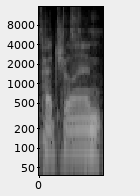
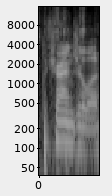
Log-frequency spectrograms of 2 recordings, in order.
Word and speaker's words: Petrangelo: Jason and you know Nick petrin I I always get his name wrong Nick Nick petrangelo petrangelo I had some trouble with that in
